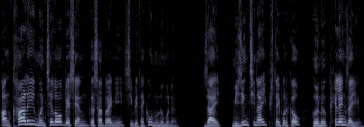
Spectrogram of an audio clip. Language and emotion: Bodo, angry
